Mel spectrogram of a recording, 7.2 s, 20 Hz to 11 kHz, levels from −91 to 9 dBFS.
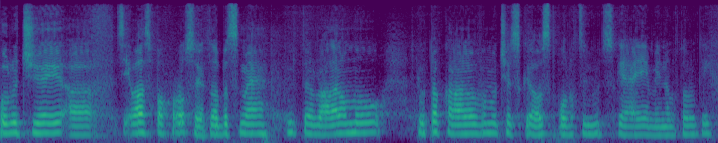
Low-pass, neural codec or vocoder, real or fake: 9.9 kHz; codec, 16 kHz in and 24 kHz out, 0.4 kbps, LongCat-Audio-Codec, fine tuned four codebook decoder; fake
